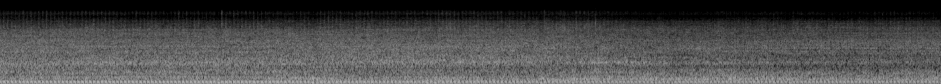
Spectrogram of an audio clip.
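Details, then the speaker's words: Free John Deere D110 riding mower after repair, driving with mowing deck engaged: small engine holds a steady, even beat, no misses or knocks; normal running under load. "But let's go ahead and crank it up and kick on the deck, drive it around a little bit, and show you guys how it performs, and we'll probably wrap it up from there."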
